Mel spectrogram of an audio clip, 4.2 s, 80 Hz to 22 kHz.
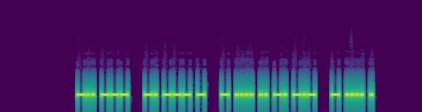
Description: Morse code, heard as a keyed tone, about 50 wpm, 700 Hz. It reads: DO NOT THINK THE
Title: Sets of 4 Words 50wpm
